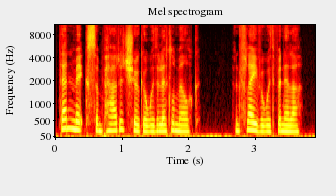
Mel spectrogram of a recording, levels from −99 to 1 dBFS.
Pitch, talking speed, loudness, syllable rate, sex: 200 Hz, 200 wpm, -19 LUFS, 6.5 syllables/s, female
